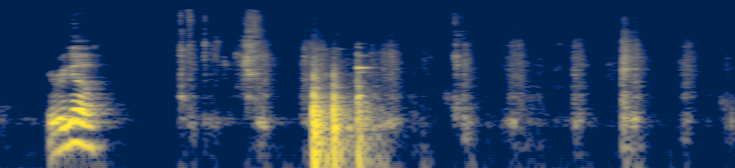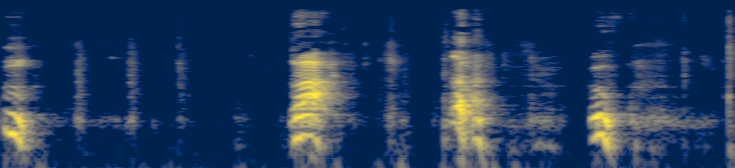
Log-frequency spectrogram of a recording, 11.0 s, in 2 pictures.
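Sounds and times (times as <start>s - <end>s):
person grunting: 5.5s - 5.8s, 7.7s - 8.1s, 10.0s - 10.3s.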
